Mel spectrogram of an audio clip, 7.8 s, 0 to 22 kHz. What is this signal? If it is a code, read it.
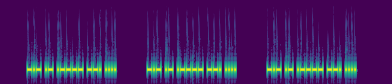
Morse code, heard as a keyed tone, about 40 wpm, 700 Hz. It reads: KA1GH KA1GH KA1GH
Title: USA Call Signs - 5 Characters - Repeated 3x - 40wpm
